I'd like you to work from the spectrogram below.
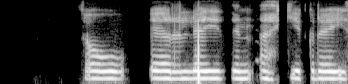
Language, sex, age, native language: Icelandic, female, 7, Icelandic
